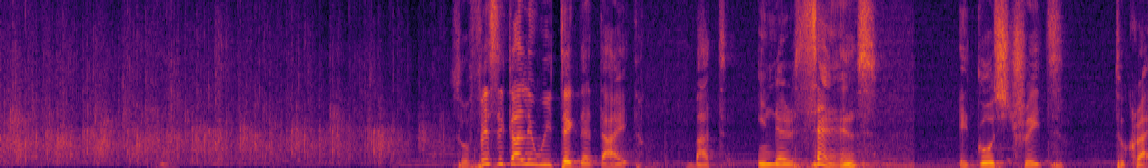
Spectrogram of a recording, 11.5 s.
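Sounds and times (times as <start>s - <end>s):
audience applause: 0.0s - 4.6s
speech: 1.6s - 1.9s, 4.6s - 8.8s, 9.6s - 11.4s.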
